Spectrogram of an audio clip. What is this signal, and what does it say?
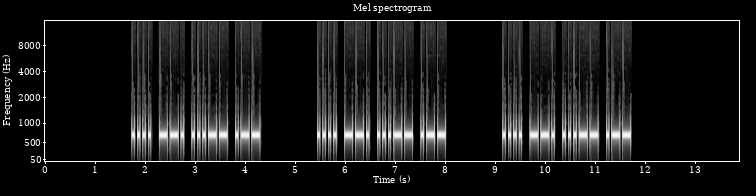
Morse code, heard as a keyed tone, about 22 wpm, 700 Hz. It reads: HG3W HG3W HG3W
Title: DXCC-100 Call Signs - 4 Characters - Repeated 3x - 22wpm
